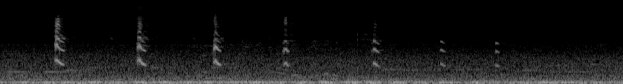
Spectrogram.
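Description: A goose honking seven times in a steady series, about one call every three-quarters of a second, the calls growing fainter in the second half. A steady low rumble runs underneath.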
